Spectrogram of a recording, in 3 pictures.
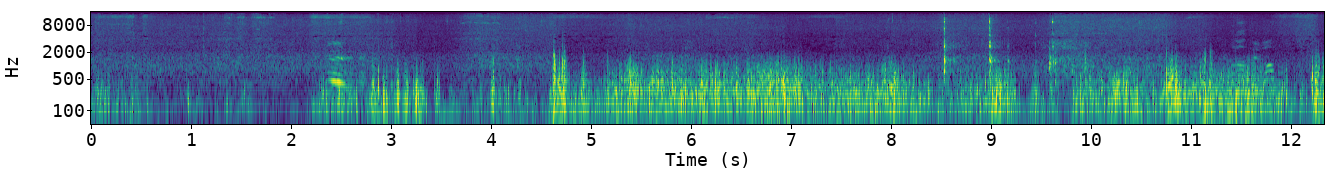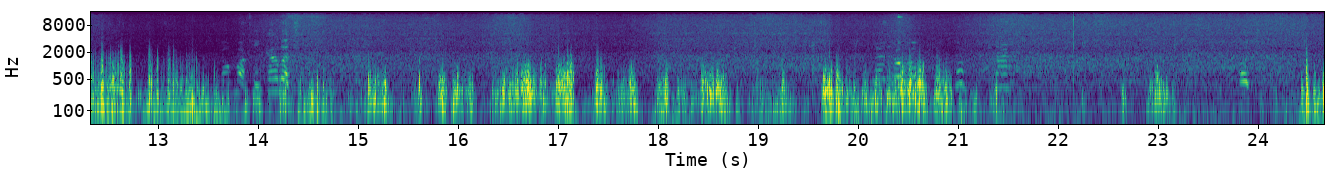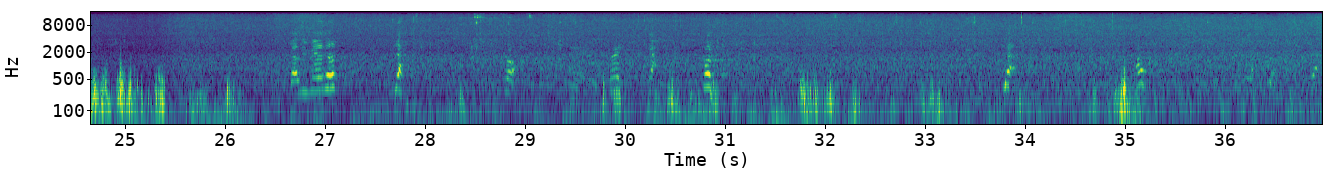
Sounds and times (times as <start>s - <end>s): Outside, rural or natural: 0.0s - 36.9s
Speech: 2.3s - 2.8s, 13.6s - 14.4s, 20.2s - 21.6s, 23.8s - 24.0s, 26.6s - 27.9s, 28.8s - 31.1s, 36.2s - 36.9s.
